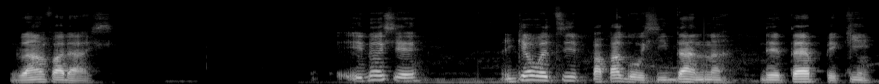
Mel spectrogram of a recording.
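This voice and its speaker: A man with a Nigerian accent giving informal advice in a Nigerian Pidgin manner, earnest and admonishing, repeating himself for emphasis. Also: mid-range voice. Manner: earnest, admonishing, rhetorical repetition. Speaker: speaker giving community advice.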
